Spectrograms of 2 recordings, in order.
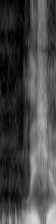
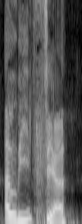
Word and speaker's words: Alicja: Alicia. And I pronounced that perfectly, didn't I? You know what? Didn't I? Well, actually, you don't. Oh, geez. See? It's Alicja.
